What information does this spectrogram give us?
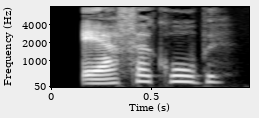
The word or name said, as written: erfagruppe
